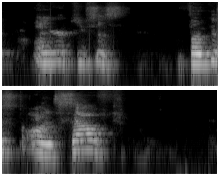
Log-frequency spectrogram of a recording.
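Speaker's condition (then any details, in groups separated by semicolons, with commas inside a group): Cerebral palsy; from birth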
